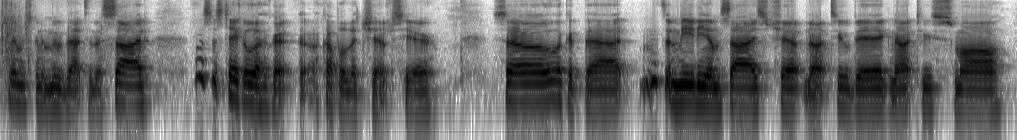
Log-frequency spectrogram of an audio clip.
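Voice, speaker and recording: Man, gravelly fry, mid-pitched, casual food reviewer, hesitant rambling delivery, painstakingly detailed. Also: fairly even intonation, a little slow, fairly bright tone.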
